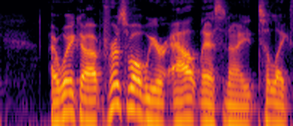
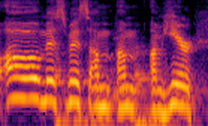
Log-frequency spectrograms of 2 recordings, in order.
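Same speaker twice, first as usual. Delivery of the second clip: higher-pitched, hurried attempt to get her attention; urgent plea; 8 semitones higher than usual. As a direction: call out to stop her politely. Retold plea to ticket officer.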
